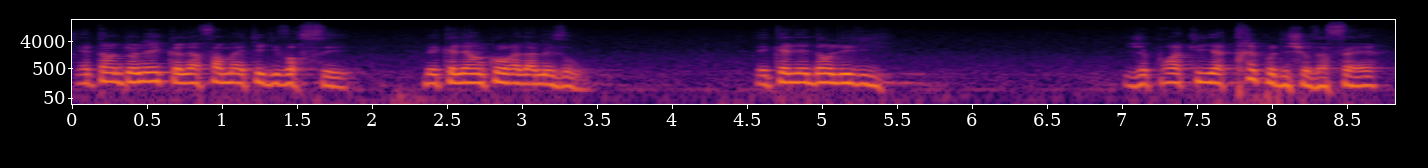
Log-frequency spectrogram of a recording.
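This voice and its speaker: Dark-voiced older man, emphatic. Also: a little high, steady tone, fairly quick, pauses often. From Senegal. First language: Pulaar. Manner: emphatic, repeats key phrases, rhetorical. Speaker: poet and candidate guest. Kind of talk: televised interview.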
